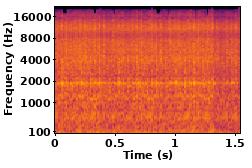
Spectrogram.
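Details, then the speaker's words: Chevrolet Sonic small turbo engine, P0300 and reduced-power warning: shaky, loping idle with stumbles; bent, internally damaged oxygen sensor needing replacement, but the mechanic doubts it causes the shaking. "esa es la razón de que el motor esté temblando de esta manera y que no responda como debe de ser"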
